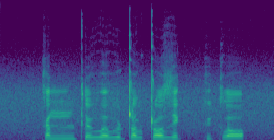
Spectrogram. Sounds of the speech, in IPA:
kanːœʈɾøv əvø ʈavʈɔze kːyklɔ

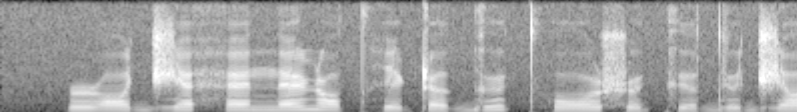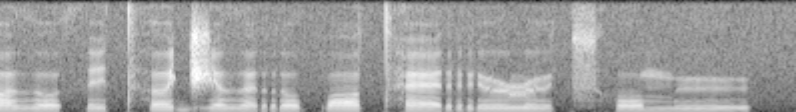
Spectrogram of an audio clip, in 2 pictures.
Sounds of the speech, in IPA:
ɹɔd͡ʒɛhɛnɛ ɳɔt̪ʰiʈə ɡʉ t̪ʰo ʂʉkʲodʉd͡ʒʌ ðoθitʰə d͡ʒəðəropɔ tʰɛ rʉ ɭʉt͡sʰomʉ

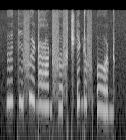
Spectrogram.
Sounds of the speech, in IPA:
ɨɪ̯kifɨɖ ʕɔɖfɘf t͡ʃʼiɖɾɨfʔoɖ

